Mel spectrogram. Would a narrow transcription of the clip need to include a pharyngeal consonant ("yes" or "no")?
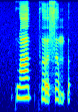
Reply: no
